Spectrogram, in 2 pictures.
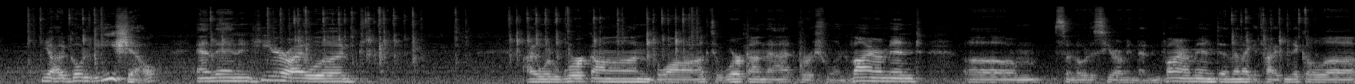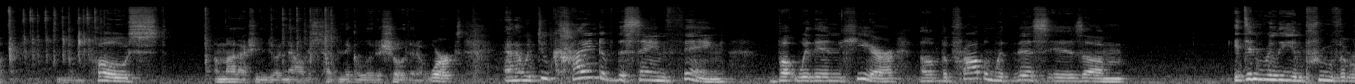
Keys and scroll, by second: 0.0-1.0 typing, 1.1 Return, 2.0-7.5 typing, 4.7 Return, 12.2-17.0 typing.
